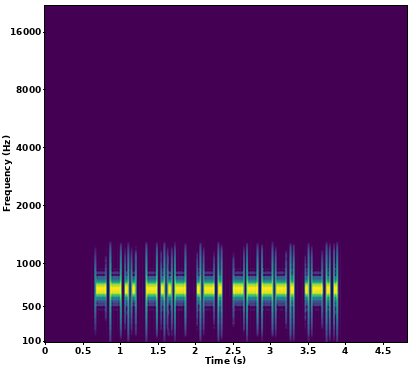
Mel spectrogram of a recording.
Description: Morse code, heard as a keyed tone, about 25 wpm, 700 Hz. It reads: ZXR9L
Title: Code Groups - 5 Letter:Numbers - 25wpm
